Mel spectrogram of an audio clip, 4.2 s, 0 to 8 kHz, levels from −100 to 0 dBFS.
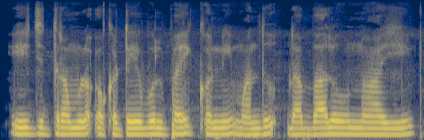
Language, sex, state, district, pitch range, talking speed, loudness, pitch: Telugu, male, Telangana, Mahabubabad, 130-140 Hz, 125 wpm, -16 LUFS, 135 Hz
